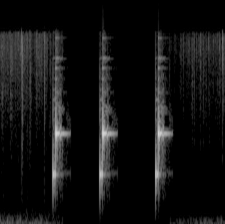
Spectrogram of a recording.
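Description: Short game chimes sound three times in a countdown.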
